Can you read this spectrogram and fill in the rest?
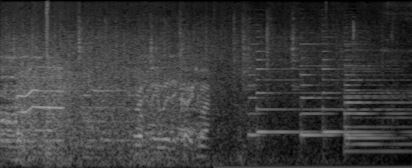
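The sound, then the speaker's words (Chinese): Steady, dense rain patters and hisses for about two seconds, then fades under a few sustained, clear musical tones that ring out one after another. “哎，又下雨了。”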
